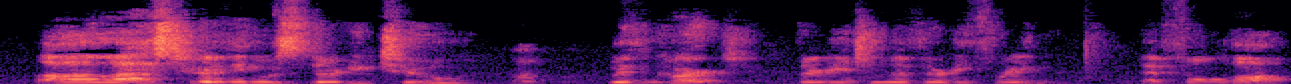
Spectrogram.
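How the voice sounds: Speaking at a fairly quick pace, a man has a high pitch, a slightly mellow tone and fairly even intonation.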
